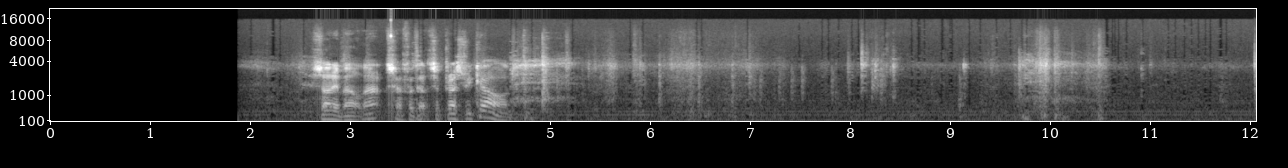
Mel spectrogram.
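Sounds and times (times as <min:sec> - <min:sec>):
steady low hum: 0:01.9 - 0:12.0
taps and rustles of handling: 0:04.7 - 0:11.1.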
